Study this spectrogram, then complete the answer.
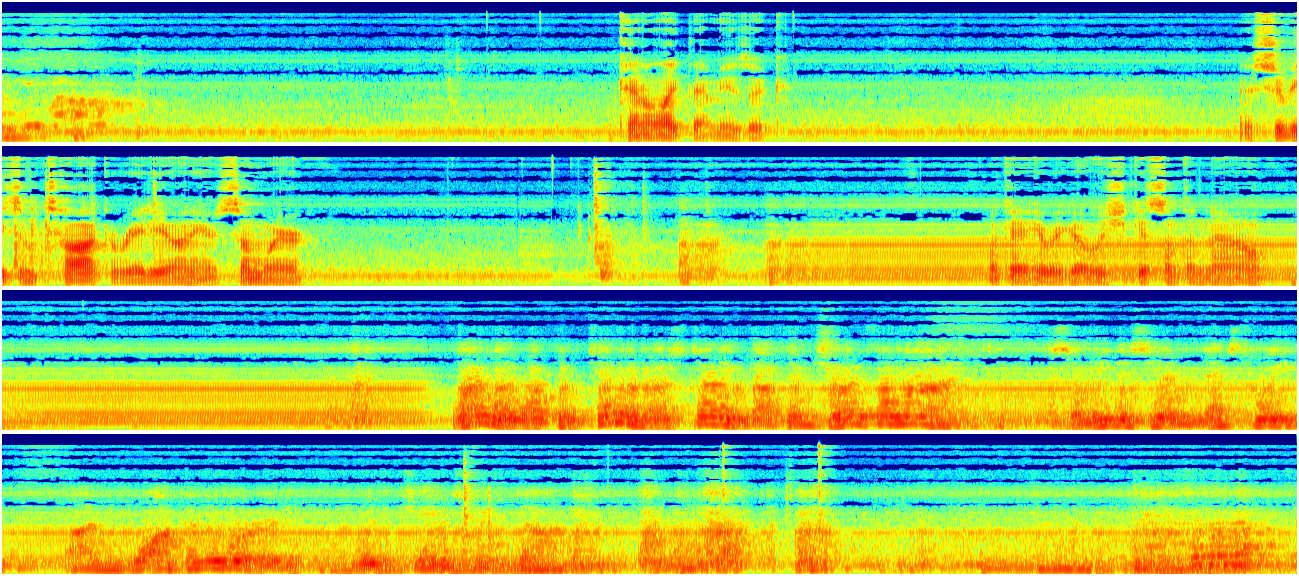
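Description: An old radio hums and crackles with static as its dial is tuned.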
